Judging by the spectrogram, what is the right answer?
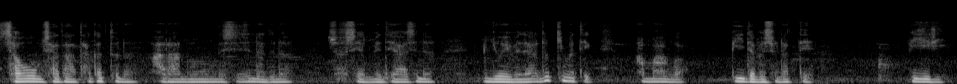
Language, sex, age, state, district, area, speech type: Manipuri, male, 18-30, Manipur, Tengnoupal, rural, spontaneous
